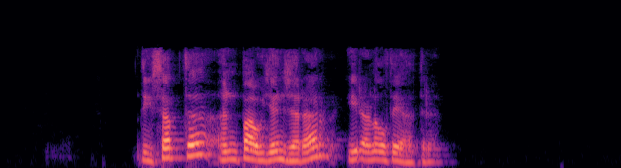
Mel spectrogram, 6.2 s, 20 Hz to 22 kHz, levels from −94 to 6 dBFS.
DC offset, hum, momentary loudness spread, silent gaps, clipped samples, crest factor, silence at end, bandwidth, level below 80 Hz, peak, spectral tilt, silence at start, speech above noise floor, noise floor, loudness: under 0.1%; none; 13 LU; none; under 0.1%; 20 dB; 1.85 s; 8 kHz; -62 dBFS; -4 dBFS; -7 dB/octave; 1.4 s; 69 dB; -90 dBFS; -21 LUFS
